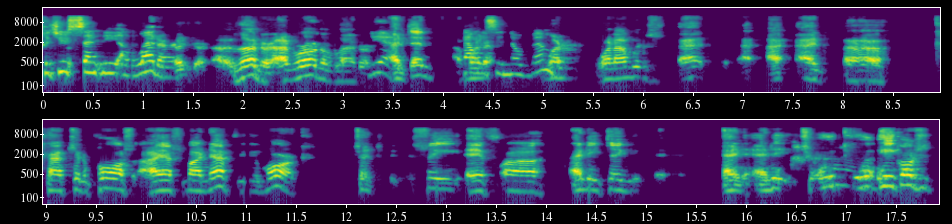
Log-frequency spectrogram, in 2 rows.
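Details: Aphasia caused by stroke in a man 25 years after the stroke.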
